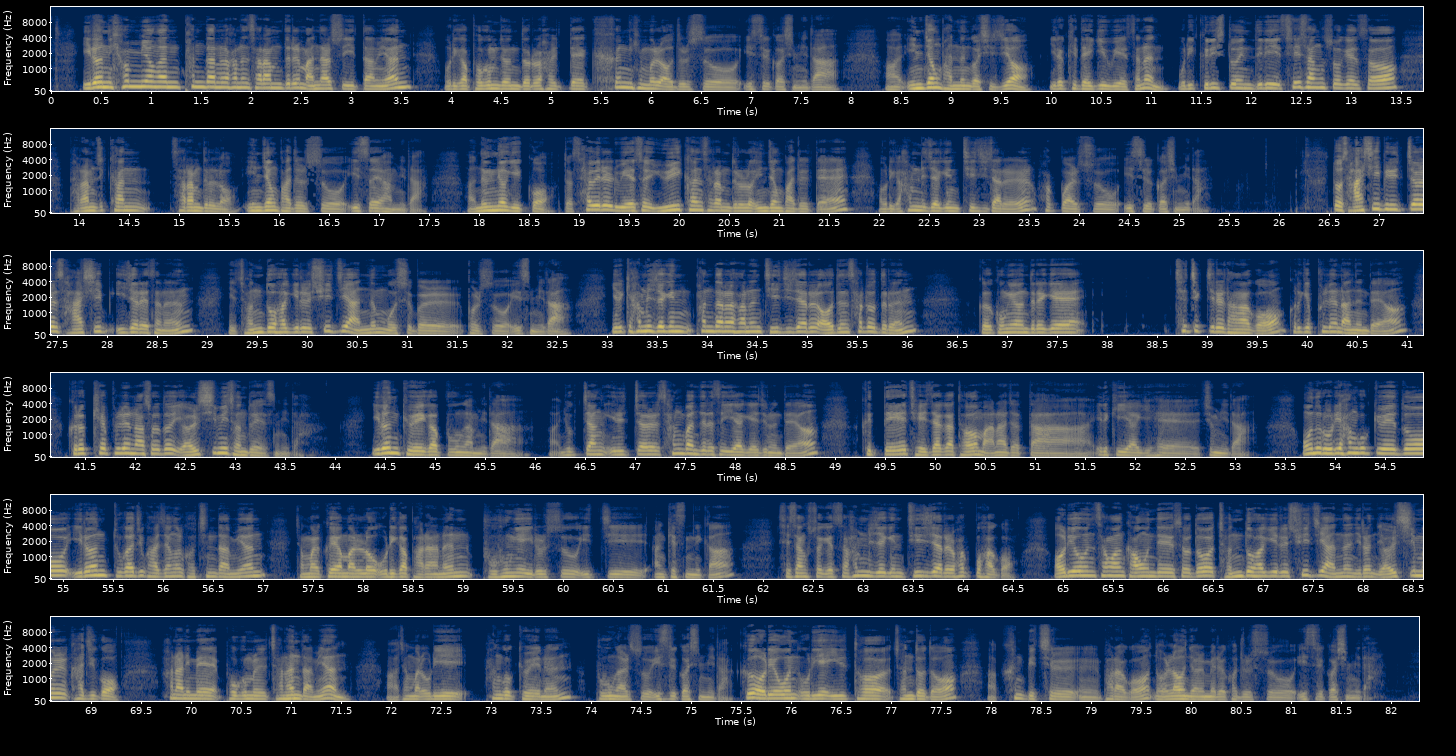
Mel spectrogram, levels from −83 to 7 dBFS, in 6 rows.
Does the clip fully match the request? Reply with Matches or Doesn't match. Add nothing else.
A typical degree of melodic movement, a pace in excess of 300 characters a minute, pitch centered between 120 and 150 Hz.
Doesn't match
